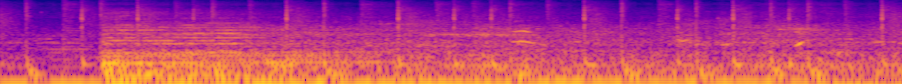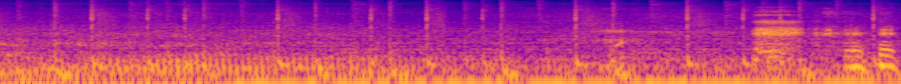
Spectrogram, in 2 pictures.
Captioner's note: traffic noise; laughing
